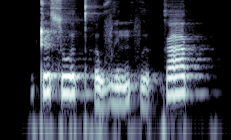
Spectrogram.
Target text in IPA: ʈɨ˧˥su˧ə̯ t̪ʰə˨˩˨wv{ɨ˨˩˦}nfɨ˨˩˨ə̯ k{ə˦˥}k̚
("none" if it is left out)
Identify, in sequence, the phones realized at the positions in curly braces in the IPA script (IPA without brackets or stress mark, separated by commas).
i˨˩˦, a˦˥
